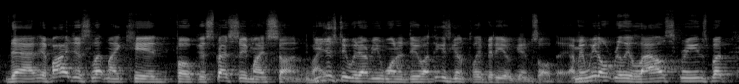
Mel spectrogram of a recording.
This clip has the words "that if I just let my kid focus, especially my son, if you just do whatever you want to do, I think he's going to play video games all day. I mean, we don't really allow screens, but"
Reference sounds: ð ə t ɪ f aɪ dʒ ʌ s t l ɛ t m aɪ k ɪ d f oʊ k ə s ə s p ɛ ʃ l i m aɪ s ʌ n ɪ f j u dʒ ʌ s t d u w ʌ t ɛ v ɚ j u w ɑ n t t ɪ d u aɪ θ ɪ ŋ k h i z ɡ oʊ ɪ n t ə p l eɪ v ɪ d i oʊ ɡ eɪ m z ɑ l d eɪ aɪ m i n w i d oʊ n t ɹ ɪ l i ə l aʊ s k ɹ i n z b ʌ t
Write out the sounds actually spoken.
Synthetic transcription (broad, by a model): ð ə t ɪ f aɪ dʒ ʌ s t l ɛ t m aɪ k ɪ d f oʊ ə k ə s p ɛ ʃ l i m aɪ s ʌ n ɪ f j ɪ dʒ ʌ s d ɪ w ʌ t ɛ v ɚ j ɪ w ɑ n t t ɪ d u aɪ θ ɪ ŋ k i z ɡ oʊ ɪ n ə p l eɪ v ɪ d i oʊ ɡ eɪ m z ɑ l d eɪ aɪ m i n w i d oʊ n t ɹ ɪ l i ə l aʊ s k ɹ i n z b ʌ t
